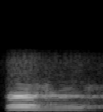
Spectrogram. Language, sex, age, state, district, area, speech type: Kannada, male, 60+, Karnataka, Gulbarga, urban, conversation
